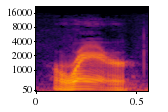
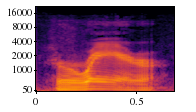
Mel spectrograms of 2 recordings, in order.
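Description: The two takes are said the same way.

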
